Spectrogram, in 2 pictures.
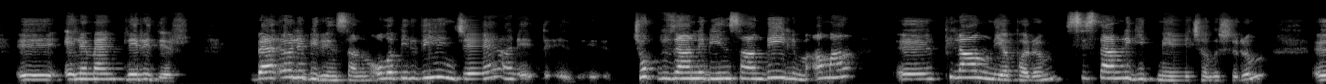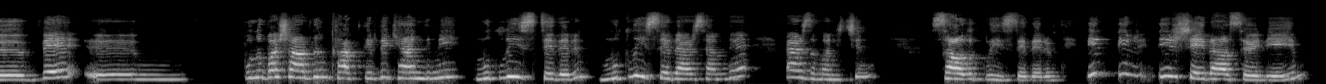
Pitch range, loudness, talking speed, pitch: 245-350 Hz, -21 LUFS, 90 wpm, 285 Hz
